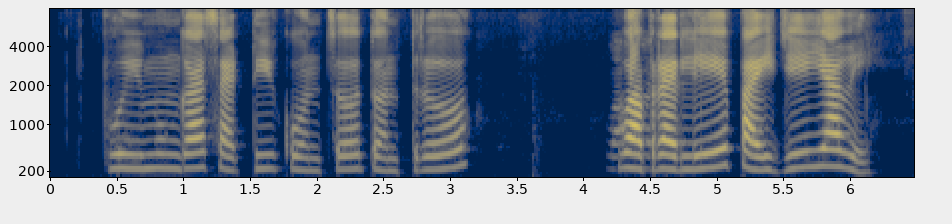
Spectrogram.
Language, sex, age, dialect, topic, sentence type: Marathi, female, 25-30, Varhadi, agriculture, question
